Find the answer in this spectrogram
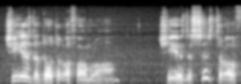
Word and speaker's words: Imran: run which is coming from the name of Imran Imran he Muhammad he could not pronounce the name correctly that's why it's coming funny so he said the Omer on let me look how even the mean in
